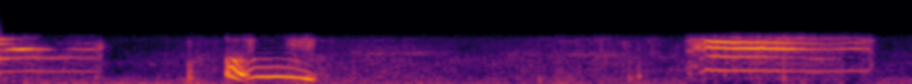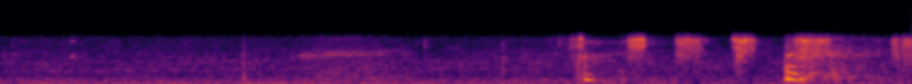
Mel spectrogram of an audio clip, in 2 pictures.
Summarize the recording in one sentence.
A cat is meowing, a young person speaks, and scraping occurs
